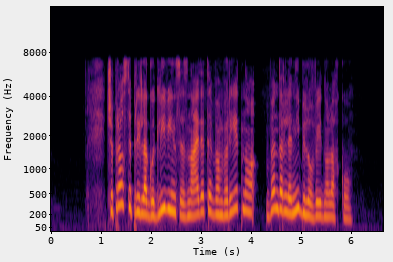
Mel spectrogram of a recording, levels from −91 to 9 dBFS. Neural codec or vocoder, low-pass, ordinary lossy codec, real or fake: none; 7.2 kHz; none; real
